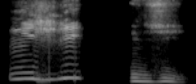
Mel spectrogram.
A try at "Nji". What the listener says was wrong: Ne dis pas Nji. Ce n'est pas Dieu, mais J. J.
